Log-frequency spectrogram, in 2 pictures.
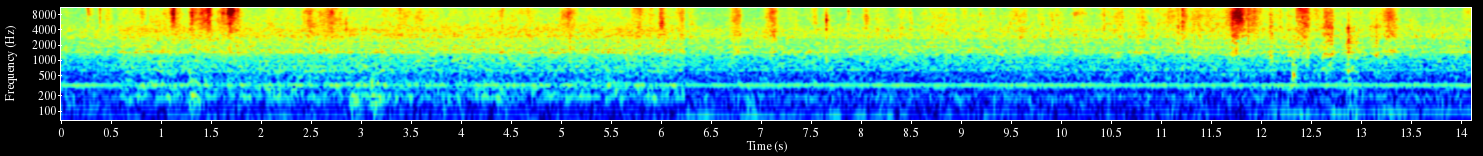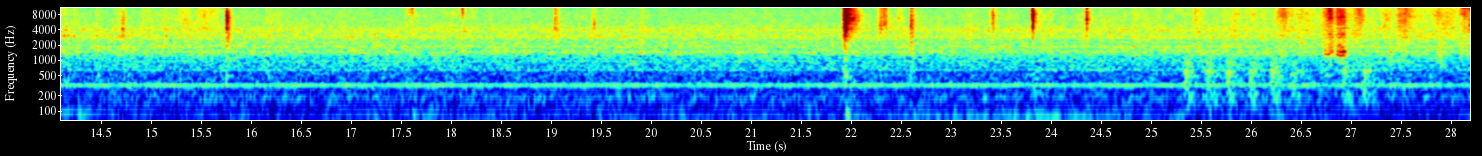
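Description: Steady machine hum with a constant tone throughout, under light clicks and rubbing as a leather liner is worked into a steel helmet shell; one sharper click stands out late on.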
